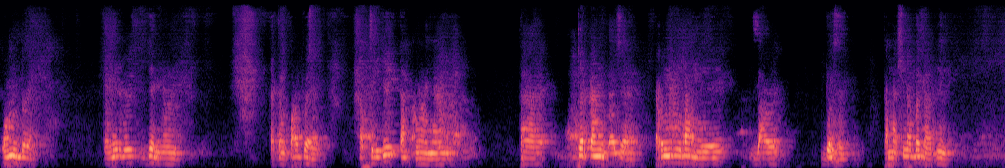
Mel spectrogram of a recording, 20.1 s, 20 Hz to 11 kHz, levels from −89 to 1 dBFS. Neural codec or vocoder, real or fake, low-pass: codec, 44.1 kHz, 2.6 kbps, DAC; fake; 9.9 kHz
